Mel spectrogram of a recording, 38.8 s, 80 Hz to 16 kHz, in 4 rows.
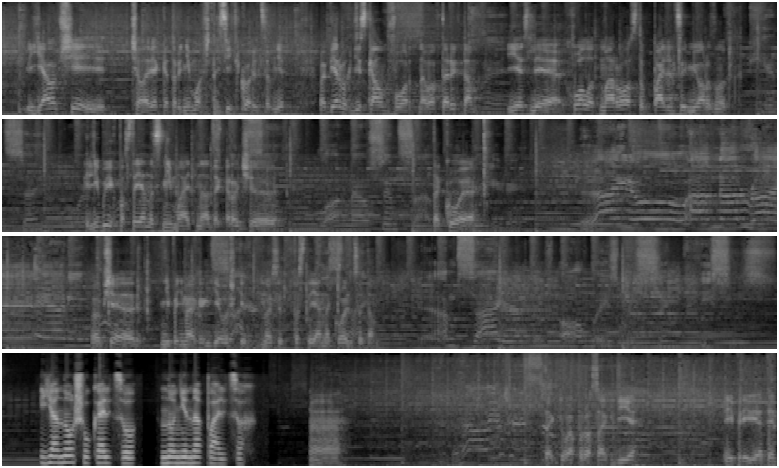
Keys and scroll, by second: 31.6 ctrl+z.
